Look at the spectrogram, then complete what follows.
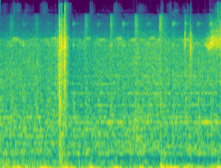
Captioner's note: gun Shot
